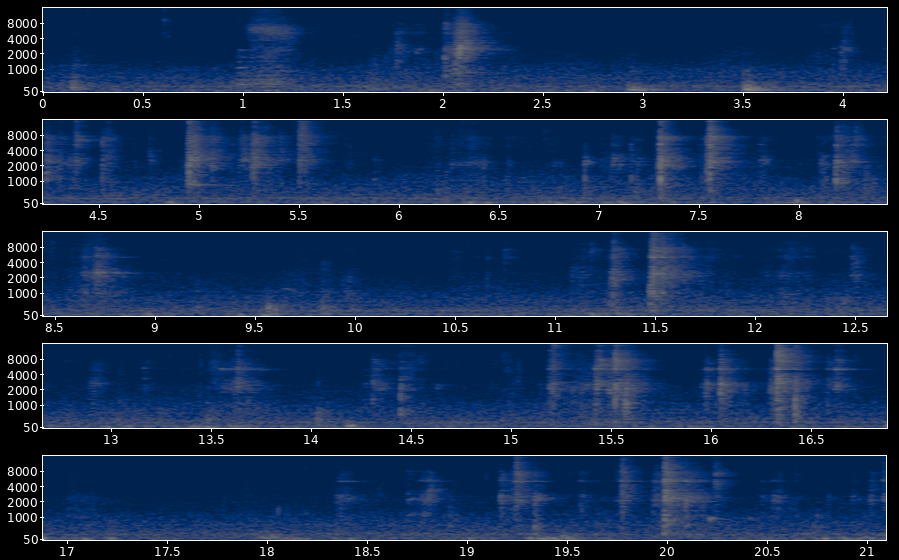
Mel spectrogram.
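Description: Curtain hooks click and clatter against a ceiling rail.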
